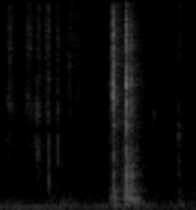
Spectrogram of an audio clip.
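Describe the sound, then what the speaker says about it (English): Paper being torn by hand for a junk journal: a soft, close series of short ripping and crinkling sounds, with one slightly louder tear in the middle, quiet and without speech. "I'm going to tear it"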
